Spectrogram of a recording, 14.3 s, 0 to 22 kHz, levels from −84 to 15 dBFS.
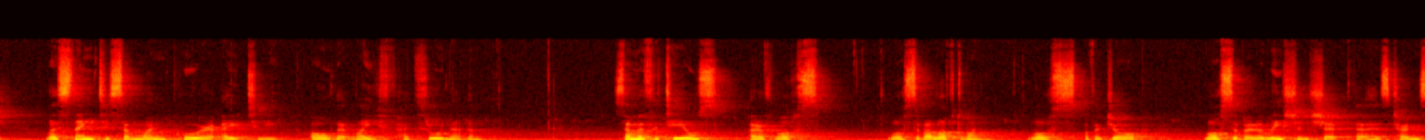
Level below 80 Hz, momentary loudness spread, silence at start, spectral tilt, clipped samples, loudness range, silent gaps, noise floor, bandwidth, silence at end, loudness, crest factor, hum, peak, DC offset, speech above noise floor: -50 dBFS; 14 LU; 0 s; -5.5 dB/octave; under 0.1%; 4 LU; none; -42 dBFS; 16 kHz; 0 s; -21 LUFS; 18 dB; none; -2 dBFS; under 0.1%; 22 dB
